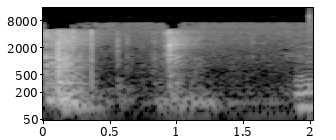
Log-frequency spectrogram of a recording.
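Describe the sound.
A door is shut and locked on people held inside a boarded-up room: one heavy, muffled thunk, then a few fainter knocks, with no talk.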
